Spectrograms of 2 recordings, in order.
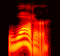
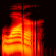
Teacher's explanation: You don't stop the airflow for a hard T. It's just a quick, smooth flap. · Flapping happens when a T or a D sound gets caught between two vowels, right before an unstressed syllable. Instead of a hard, crisp burst of air, your tongue just does a lightning-fast tap against the roof of your mouth.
